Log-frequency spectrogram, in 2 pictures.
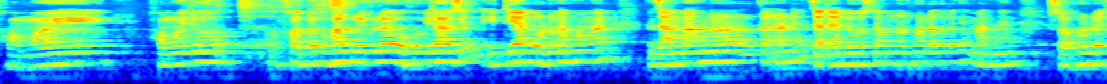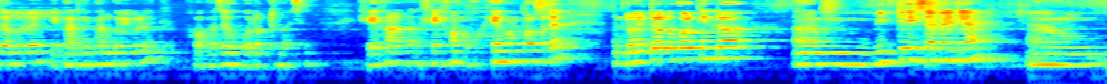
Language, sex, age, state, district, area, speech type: Assamese, male, 30-45, Assam, Dhemaji, rural, spontaneous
